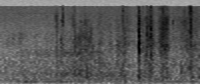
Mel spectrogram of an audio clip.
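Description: Faint handling sounds of a laptop keyboard's ribbon cable being worked into its connector: light rustling with a few small clicks, the sharpest about one and a half seconds in.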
